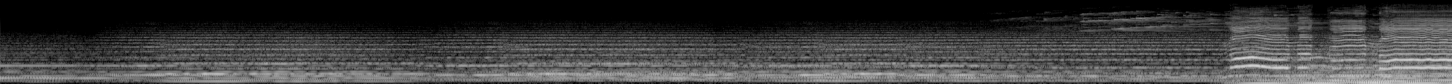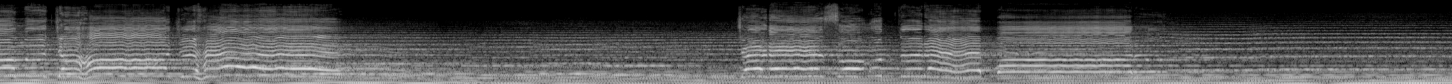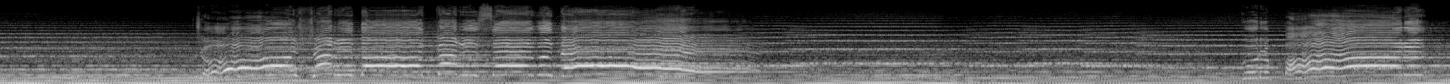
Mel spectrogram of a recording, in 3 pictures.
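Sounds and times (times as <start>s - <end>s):
Sikh Gurbani devotional singing: 1.0s - 43.5s.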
